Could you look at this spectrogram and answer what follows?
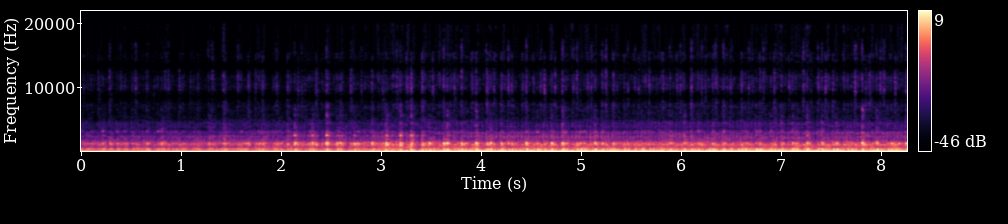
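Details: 1986 Honda NS400R 400cc two-stroke triple, started after 11 months: steady, even idle with a crisp burble, light popping from the pipes and revs holding level; running healthy.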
